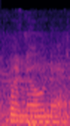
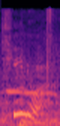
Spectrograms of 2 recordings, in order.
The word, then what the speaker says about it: quinoa: He calls it quinona. I'm sorry, I didn't mean to laugh at him. But he goes, what is quinona? And it sounds like that, but it's pronounced quinoa.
